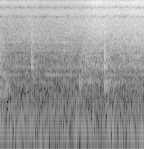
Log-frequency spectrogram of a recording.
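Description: Onion and garlic sizzle in a pan as a steady, even hiss with faint crackles, close and continuous throughout, no voices.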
